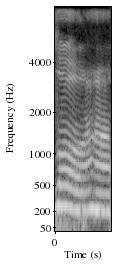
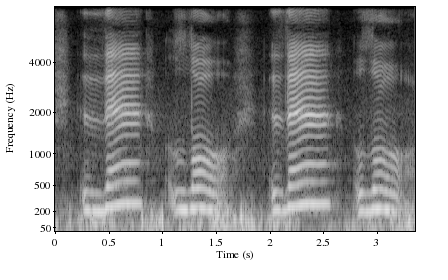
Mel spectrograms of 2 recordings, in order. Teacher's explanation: Hujung lidah di antara dua gigi tapi dia tebal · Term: makhraj dha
